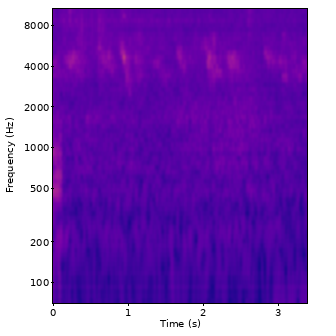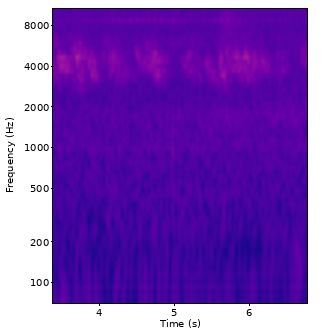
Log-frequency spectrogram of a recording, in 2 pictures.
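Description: Near silence: faint outdoor air with distant birds giving small, high chirps scattered throughout.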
